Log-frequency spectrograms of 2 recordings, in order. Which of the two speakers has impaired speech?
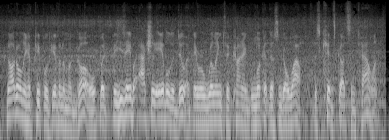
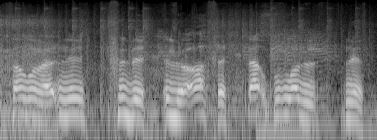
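The second: cerebral palsy; cannot run.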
